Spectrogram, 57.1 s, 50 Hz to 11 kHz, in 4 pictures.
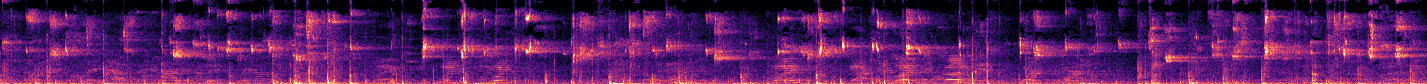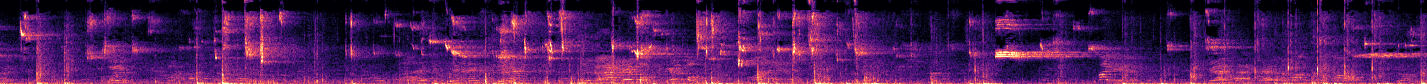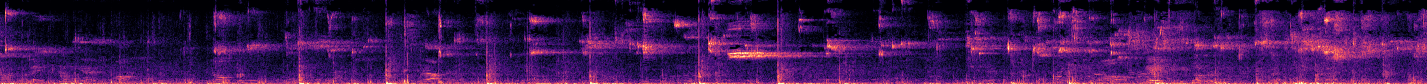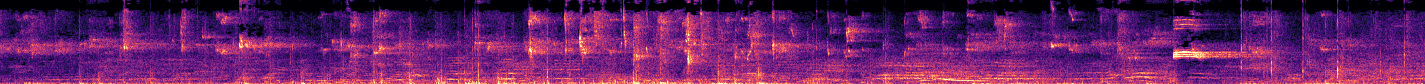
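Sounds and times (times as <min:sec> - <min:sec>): shoe squeaks: 0:00.0 - 0:26.5, 0:27.6 - 0:56.2
basketball dribbling on gym floor: 0:45.2 - 0:51.0.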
